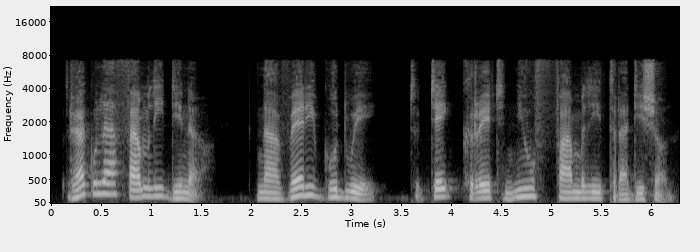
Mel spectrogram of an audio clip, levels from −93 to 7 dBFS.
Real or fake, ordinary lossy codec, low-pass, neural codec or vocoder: fake; MP3, 64 kbps; 7.2 kHz; codec, 16 kHz, 0.5 kbps, X-Codec, HuBERT features, trained on LibriSpeech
